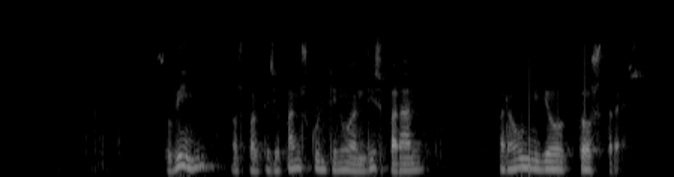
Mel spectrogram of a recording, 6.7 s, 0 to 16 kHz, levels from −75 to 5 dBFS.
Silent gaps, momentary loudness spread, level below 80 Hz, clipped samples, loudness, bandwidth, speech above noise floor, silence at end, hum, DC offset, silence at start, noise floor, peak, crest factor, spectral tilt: none; 14 LU; -68 dBFS; under 0.1%; -43 LUFS; 8 kHz; 41 dB; 0.35 s; none; under 0.1%; 1.55 s; -83 dBFS; -22 dBFS; 24 dB; -6 dB/octave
